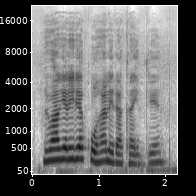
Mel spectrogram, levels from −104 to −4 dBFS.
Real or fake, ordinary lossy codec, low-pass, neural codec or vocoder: fake; none; none; codec, 44.1 kHz, 1.7 kbps, Pupu-Codec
